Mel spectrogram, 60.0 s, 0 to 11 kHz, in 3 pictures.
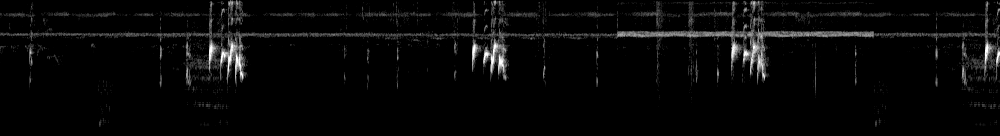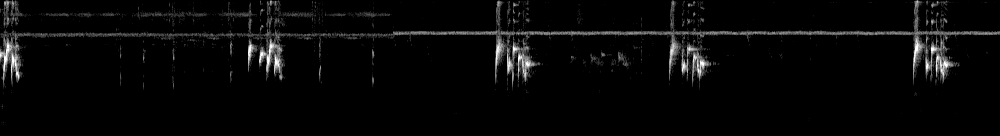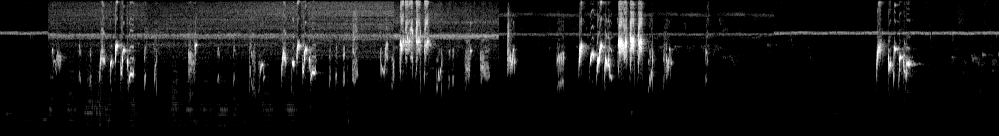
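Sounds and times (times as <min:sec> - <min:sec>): bird chirping song: 0:00.0 - 0:02.1, 0:06.7 - 0:17.5, 0:22.2 - 0:27.7, 0:41.0 - 0:50.4, 0:51.0 - 0:55.0
faint high-pitched whine: 0:00.0 - 0:59.9.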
